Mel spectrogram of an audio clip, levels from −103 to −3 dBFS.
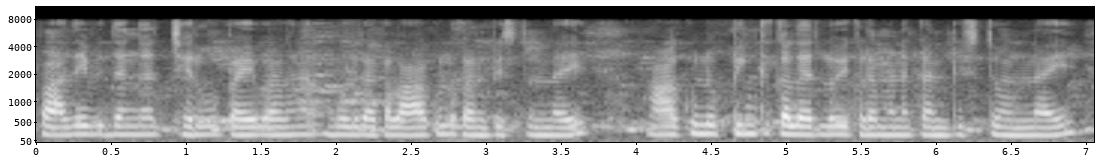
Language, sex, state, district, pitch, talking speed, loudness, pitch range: Telugu, female, Telangana, Mahabubabad, 195 Hz, 125 wpm, -17 LUFS, 190-205 Hz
